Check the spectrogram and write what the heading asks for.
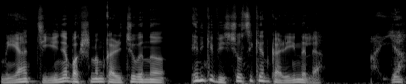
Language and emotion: Malayalam, disgusted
